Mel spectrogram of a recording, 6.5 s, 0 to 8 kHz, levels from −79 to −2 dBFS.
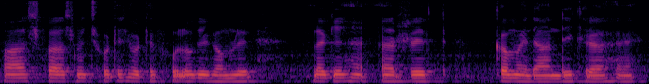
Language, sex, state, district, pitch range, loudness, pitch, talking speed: Hindi, male, Goa, North and South Goa, 110-120 Hz, -41 LUFS, 115 Hz, 150 wpm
